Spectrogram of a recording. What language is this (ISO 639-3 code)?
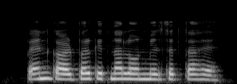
hin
